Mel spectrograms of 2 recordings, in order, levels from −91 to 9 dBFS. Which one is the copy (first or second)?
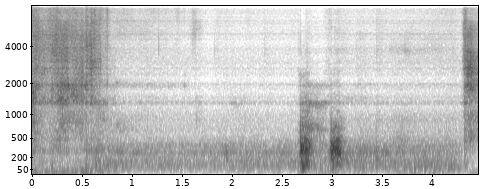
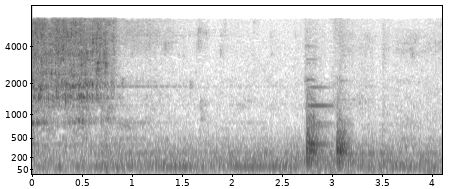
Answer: first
